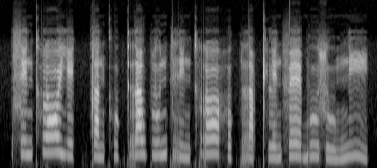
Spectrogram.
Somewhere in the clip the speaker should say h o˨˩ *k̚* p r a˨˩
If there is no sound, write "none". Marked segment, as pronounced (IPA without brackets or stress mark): k̚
